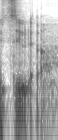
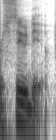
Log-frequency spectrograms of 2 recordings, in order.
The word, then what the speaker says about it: sudo: And then this is where I got to do pseudo or sudo. How do you guys pronounce it? Sudo or sudo. Oh, failed to add dependency. You say pseudo as well. Yeah, even though I think technically like it stands for super user do something, right?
